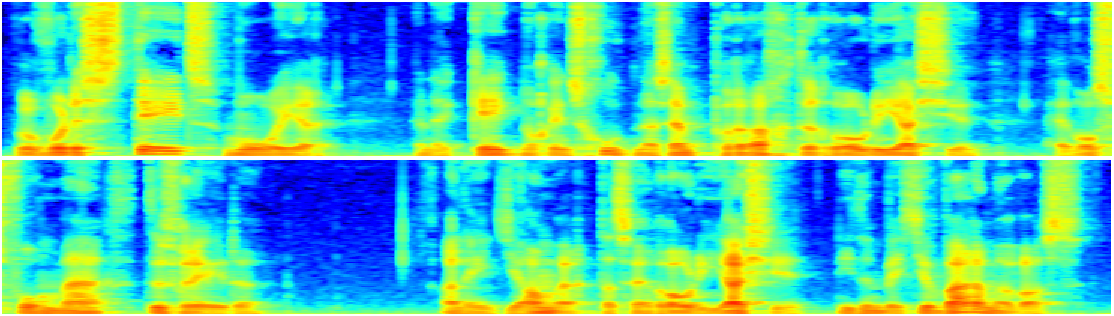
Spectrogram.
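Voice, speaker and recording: A man narrating a children's storybook chapter aloud in a gentle, expressive storytelling manner. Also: low-pitched, unhurried.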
